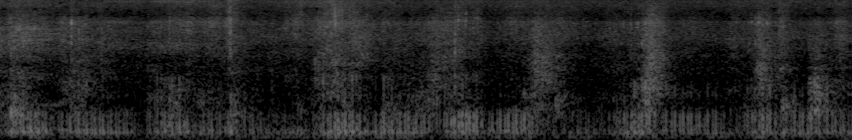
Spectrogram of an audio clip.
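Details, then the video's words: Kitten named Barfi purring while being petted; steady rumbling purr pulsing in rhythmic waves about twice a second, with soft rustling of fur under the hand. "The cute kitten Barfi came to me to pet her"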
